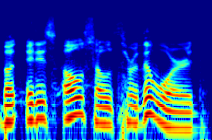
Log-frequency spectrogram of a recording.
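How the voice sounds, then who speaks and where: Male preacher from Puerto Rico, mid-pitched, delivers a sermon in measured, emphatic phrases with pauses between them. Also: lively intonation, dark tone. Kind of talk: sermon, reading and explaining scripture. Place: church service.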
